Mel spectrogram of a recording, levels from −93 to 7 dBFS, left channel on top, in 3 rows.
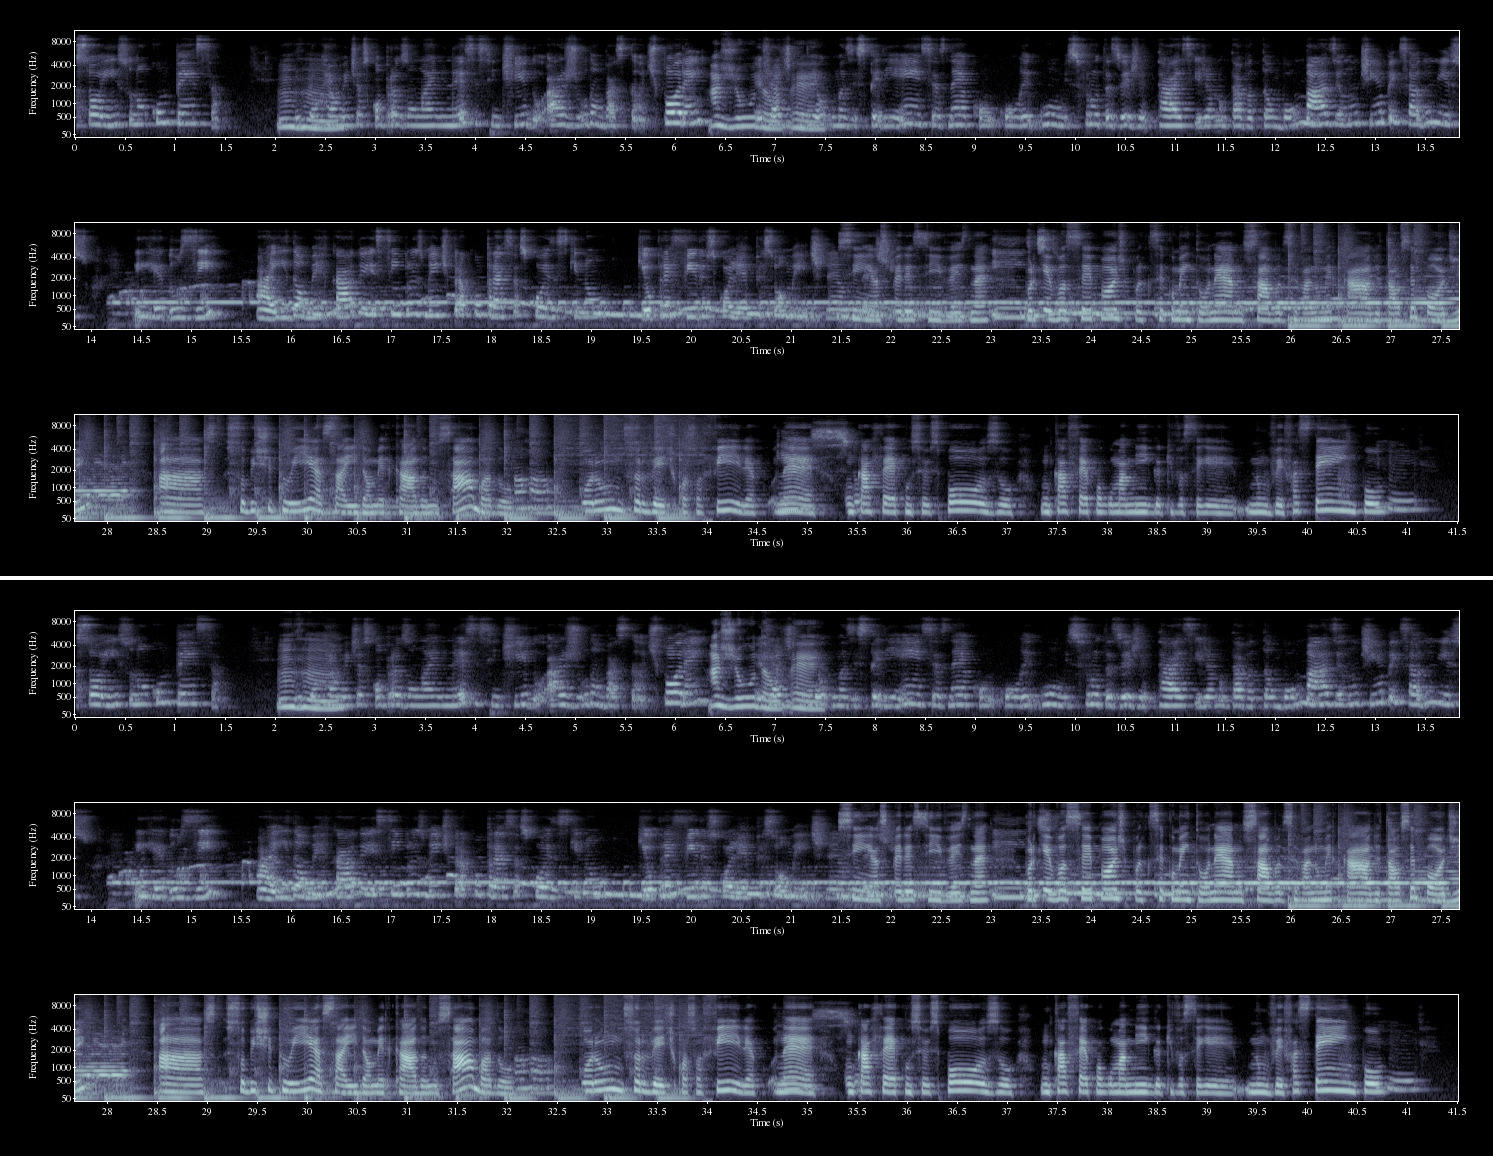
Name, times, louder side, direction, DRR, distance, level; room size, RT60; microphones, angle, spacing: voice 1, 0.0-1.4 2.2-6.3 6.8-13.9 14.4-15.2 15.6-19.2 19.5-22.1 23.0-23.4 23.7-23.8 27.4-27.8 32.1-32.5 34.7-35.6 40.7-41.1, left 1 dB, 45° left, 2.7 m, -31 dB
voice 2, 2.0-2.7 6.3-7.5 21.5-23.0 23.3-27.8 28.5-32.1 32.7-35.1 35.4-40.8, right 4 dB, 30° right, 0.4 m, -25 dB
sound 1, 14.2-28.2, right 4 dB, 55° right, 2.6 m, -28 dB
sound 2, 26.0-34.0, left 1 dB, ahead, 1.9 m, -33 dB
8.8 x 6.1 x 6.9 m
head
